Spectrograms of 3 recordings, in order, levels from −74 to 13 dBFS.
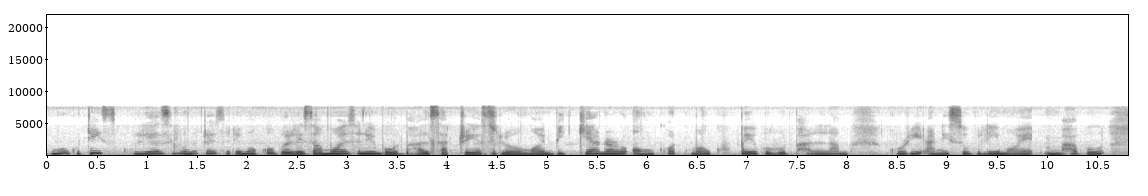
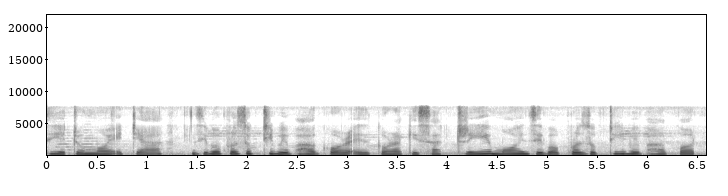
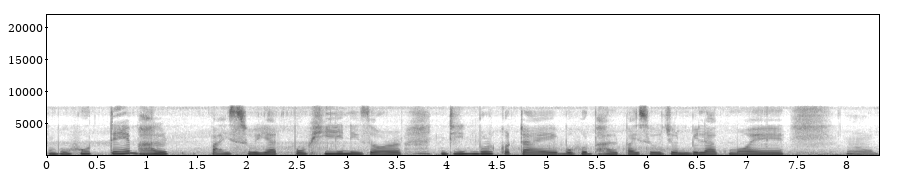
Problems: constant background noise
